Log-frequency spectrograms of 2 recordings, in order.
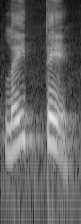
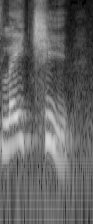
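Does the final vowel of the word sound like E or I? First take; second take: E; I. First: The final vowel is kept as an E sound. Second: The final vowel is raised to an I sound. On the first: This is the Curitiba and southern way of speaking. "lá eles falam leite" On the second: This is the northern Paraná way of speaking. "Nós falamos leite"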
